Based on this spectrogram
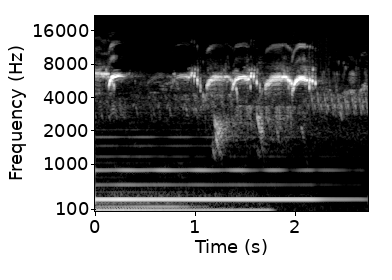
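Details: Black Swifts, an endangered species, give high, thin twittering chips in quick bursts of several notes over a steady low hum, in early morning at Marble Canyon in Kootenay National Park, Canada, by a river in a steep rocky canyon.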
